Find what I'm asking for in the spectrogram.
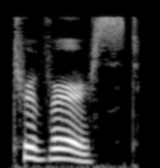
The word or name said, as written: traversed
